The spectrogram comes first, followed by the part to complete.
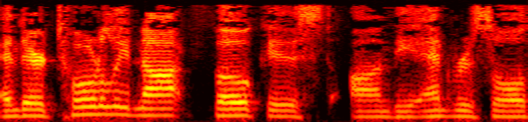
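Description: At a fairly quick pace, a somewhat breathy man with fairly high pitch keeps his intonation fairly even. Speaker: podcast host and capital raiser. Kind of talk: casual interview chat.

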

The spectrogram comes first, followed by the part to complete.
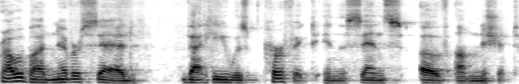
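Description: A man with an American accent has an ordinary speaking voice. His pitch is fairly low, with ordinary pitch variation. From New York, Long Island. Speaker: spiritual teacher. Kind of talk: interview. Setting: livestream.

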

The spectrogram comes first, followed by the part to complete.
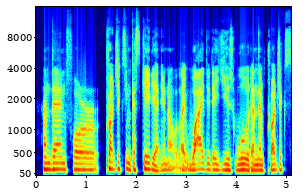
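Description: A man of medium pitch talks with a Mexican accent. His intonation stays fairly even. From Mexico City, Mexico. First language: Spanish. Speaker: architect and designer. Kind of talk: interview. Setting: studio.

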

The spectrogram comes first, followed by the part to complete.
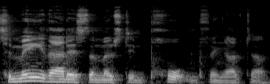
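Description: This very clean recording, with a silent background, captures a man with a British accent. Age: 60s. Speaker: charity treasurer and former theatrical agent. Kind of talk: interview.

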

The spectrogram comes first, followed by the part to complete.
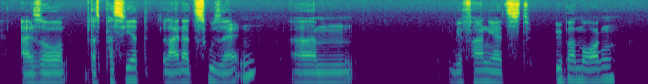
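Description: The delivery is very slow, with fairly even intonation. Noticeable background noise runs underneath. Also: man. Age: 50s. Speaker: startup founder. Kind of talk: interview conversation. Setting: on-site at guest's place, recorded in a vehicle.

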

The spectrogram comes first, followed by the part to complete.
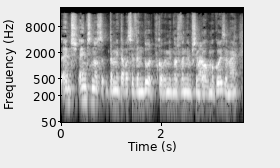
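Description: A man speaks with a European Portuguese accent. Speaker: storytelling expert and former salesman. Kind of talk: interview.

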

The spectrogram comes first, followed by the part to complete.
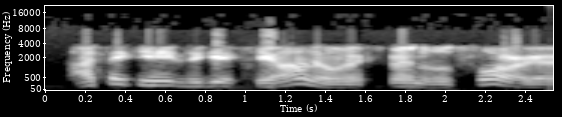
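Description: A man talks at a very fast pace. His pitch swings very widely over noticeable background noise. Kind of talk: casual banter.

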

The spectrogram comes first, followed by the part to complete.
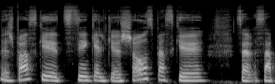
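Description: Here a woman does the talking. She moves along at a fairly quick pace. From Quebec, Montérégie. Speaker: library volunteer. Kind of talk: casual interview chat.

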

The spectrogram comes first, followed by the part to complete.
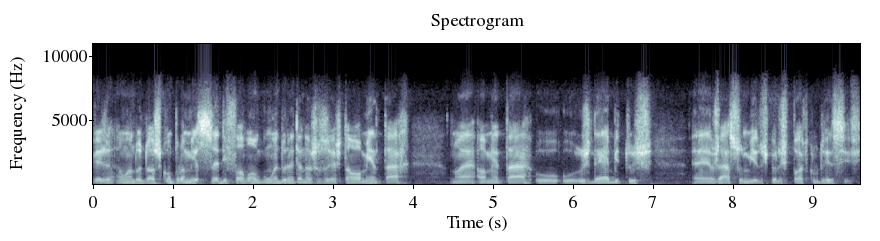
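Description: A man talks at a fairly quick pace in a very deep, low voice with ordinary pitch variation. Noticeable background noise runs underneath. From Olinda, Pernambuco, Brazil. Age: 50s. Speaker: lawyer and club presidential candidate. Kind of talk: interview answers. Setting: recorded voice message.

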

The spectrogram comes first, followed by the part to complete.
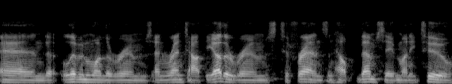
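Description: A man with a normal speaking voice, fairly low pitch, fairly even intonation and a fairly quick pace. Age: 20s. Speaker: podcast guest, author. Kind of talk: casual chat. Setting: phone call.

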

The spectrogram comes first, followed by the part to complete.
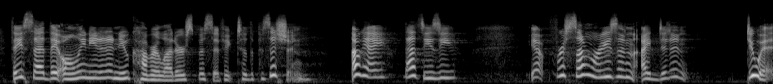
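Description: The voice is raised and projected, with a bright, sharp tone and very wide pitch swings. Long pauses come frequently. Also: woman, high pitch for a woman, fairly quick pace. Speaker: storyteller; teacher. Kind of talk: testimony. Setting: church.

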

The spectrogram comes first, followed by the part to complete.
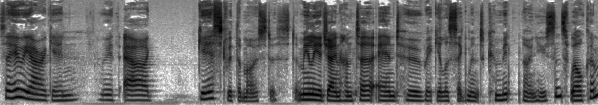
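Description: With an Australian accent, a woman speaks in a dark, mellow tone at fairly low pitch with ordinary variation. Her pace is moderate, and the recording is very clean with a silent background. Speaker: podcast host. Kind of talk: casual chat. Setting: studio.

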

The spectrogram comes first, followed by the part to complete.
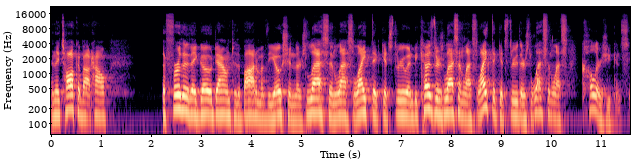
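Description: With a normal speaking voice, a man talks at a moderate pace in a fairly high pitch with ordinary pitch variation and big swings in loudness, in a very clean recording with a silent background. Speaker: preacher. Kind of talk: sermon. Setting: church.

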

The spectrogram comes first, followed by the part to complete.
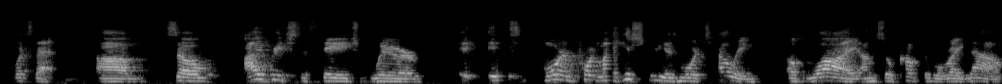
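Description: A man with an American accent speaks at a fairly slow pace in an ordinary speaking voice, his pitch fairly high with ordinary variation. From United States. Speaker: parent coach and social worker. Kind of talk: interview.

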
